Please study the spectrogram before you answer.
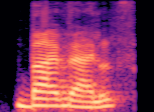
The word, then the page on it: bivalve: Indian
